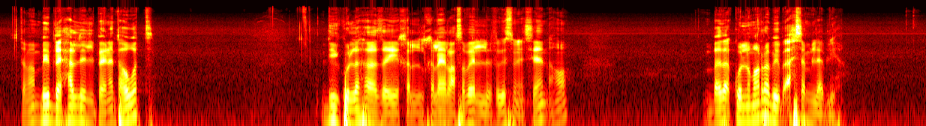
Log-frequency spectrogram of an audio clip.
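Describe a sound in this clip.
A man talks calmly into a close microphone, in short bursts.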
